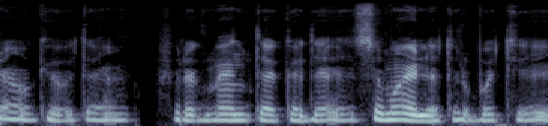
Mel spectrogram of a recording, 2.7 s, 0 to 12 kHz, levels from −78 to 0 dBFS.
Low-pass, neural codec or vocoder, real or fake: 10.8 kHz; none; real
